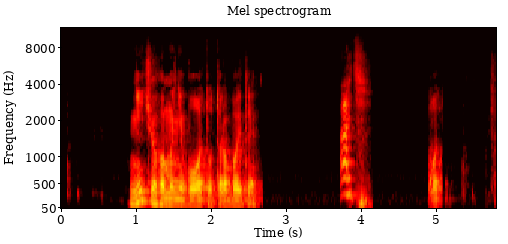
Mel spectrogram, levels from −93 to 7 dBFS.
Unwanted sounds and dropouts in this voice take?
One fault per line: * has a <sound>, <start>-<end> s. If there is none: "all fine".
* has a sneeze, 3.7-4.2 s
* has a laugh, 4.9-5.1 s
